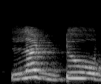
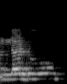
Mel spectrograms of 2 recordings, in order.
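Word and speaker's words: लड्डू: Laddu, because da has another do connected, so you have to say it with emphasis. Laddu and not ladu or not ladadu, but laddu.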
